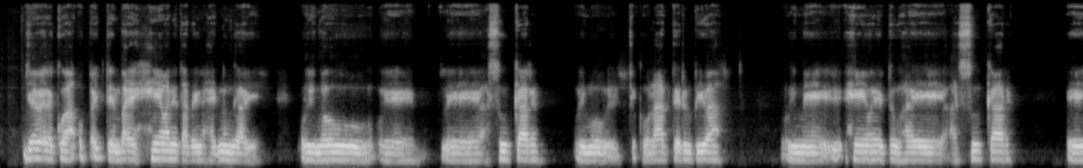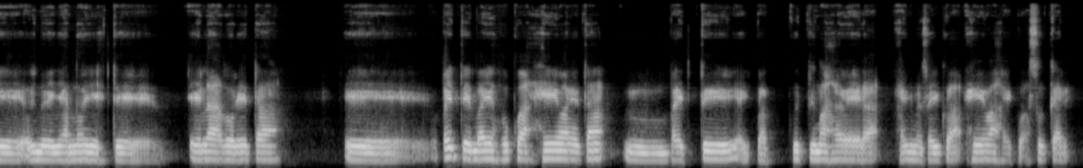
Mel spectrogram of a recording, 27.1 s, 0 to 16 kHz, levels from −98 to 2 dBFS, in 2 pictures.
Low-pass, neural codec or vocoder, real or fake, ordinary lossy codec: 14.4 kHz; vocoder, 44.1 kHz, 128 mel bands every 256 samples, BigVGAN v2; fake; none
